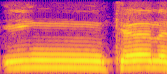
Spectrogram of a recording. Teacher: طبعا هي بخفي النون عند الكاف مع إيه؟ مع الغنة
